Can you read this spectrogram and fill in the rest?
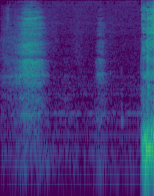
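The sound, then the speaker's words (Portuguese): A single loud sneeze: a couple of breathy inhales build up, then a sudden explosive burst at the end. No talking. “O espirro não faz parte do texto.”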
